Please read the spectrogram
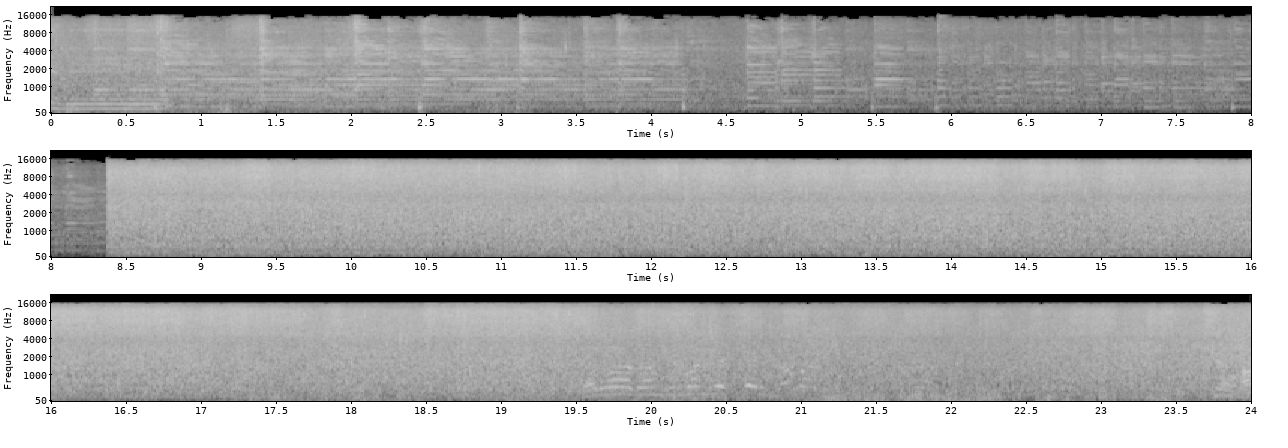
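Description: Bağlama (long-necked saz) strummed, the last sung note ending just after the start, the playing fading out over about eight seconds. Then an abrupt cut to the loud, steady rush of whitewater tumbling over rocks in a fast stream.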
